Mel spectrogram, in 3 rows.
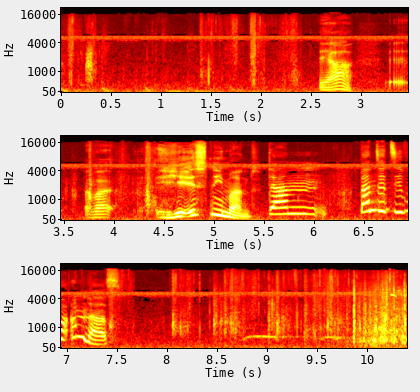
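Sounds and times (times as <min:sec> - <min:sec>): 
speech: 0:02.6 - 0:07.6
bat wings fluttering: 0:08.6 - 0:10.4.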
